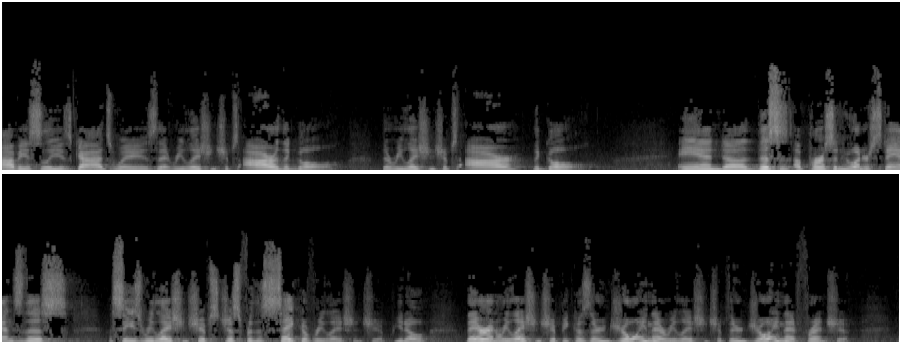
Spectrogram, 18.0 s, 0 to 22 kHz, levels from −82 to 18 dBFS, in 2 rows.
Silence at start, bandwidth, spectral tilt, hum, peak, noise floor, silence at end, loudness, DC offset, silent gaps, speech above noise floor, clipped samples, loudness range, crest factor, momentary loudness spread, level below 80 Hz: 0 s; 13.5 kHz; -4.5 dB/octave; none; -4 dBFS; -56 dBFS; 0.5 s; -23 LUFS; under 0.1%; none; 33 dB; under 0.1%; 4 LU; 20 dB; 16 LU; -64 dBFS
